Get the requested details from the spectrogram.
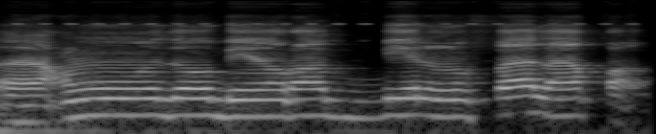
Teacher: jadi di akhirnya tuh ada pantulan ada pantulan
